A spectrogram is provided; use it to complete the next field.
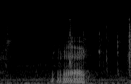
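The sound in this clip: Faint typing on a computer keyboard: a few soft, irregular key clacks over a low, quiet background murmur.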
